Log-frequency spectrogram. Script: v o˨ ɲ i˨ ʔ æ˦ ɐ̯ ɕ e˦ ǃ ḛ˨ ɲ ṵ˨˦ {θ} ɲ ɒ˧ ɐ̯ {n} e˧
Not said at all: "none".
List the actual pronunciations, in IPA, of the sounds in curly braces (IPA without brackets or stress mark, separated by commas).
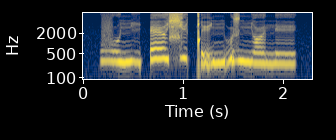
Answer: z, n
